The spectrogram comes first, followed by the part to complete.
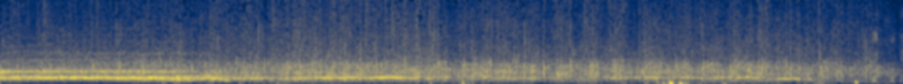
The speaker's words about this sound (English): Please welcome to the stage and make wonderful guilty feminist woohooing noises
